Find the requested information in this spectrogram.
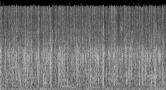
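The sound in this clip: A New York audience applauds to welcome a young musician from Franklinton, North Carolina, with dense, even clapping that carries throughout.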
